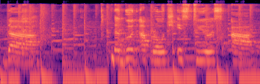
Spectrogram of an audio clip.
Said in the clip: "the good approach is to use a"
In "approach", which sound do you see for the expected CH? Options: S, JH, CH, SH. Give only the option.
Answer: CH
